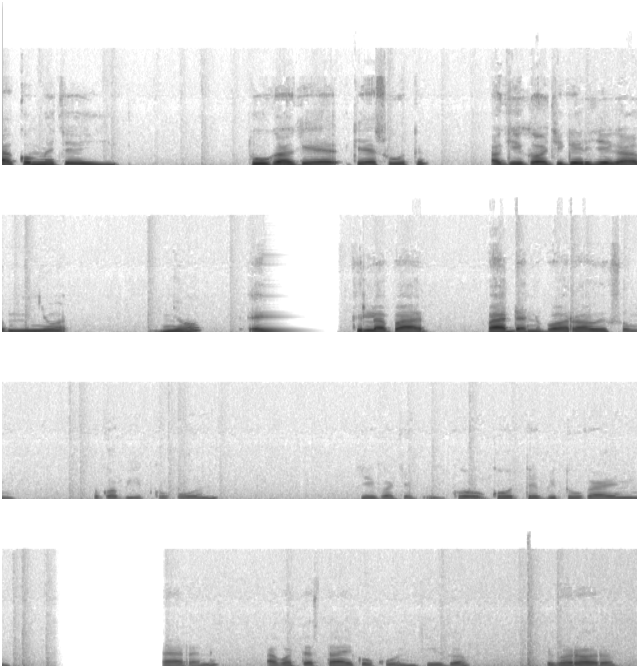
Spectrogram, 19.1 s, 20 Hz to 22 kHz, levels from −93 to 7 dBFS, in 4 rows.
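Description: At 6.73 to 7.30 s, and again at 14.68 to 15.51 s, a long network dropout, likely, fills each gap with a fading buzz, then a flat, empty waveform before speech resumes with content missing. From 12.21 s, automatic gain rising lifts speech and room noise together by about 8 dB as the quieter input is raised. This shows as a slowly swelling envelope and evenly strengthening spectrogram through 19.03 s.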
